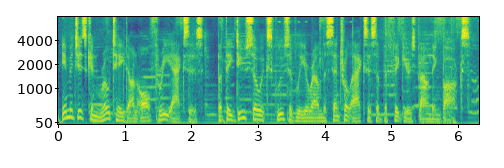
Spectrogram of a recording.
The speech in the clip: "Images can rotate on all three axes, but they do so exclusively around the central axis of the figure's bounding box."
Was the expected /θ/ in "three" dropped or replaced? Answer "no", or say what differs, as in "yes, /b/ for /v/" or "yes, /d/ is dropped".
no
